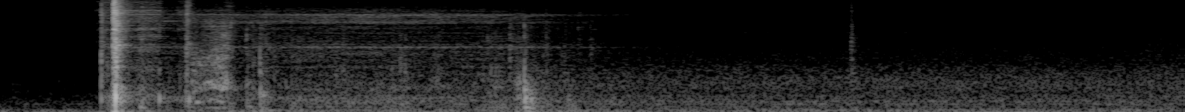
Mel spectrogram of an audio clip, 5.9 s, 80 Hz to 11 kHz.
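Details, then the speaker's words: Van Hool T812 Alizee 2 bus door valve, Bosch 0 481 500 007, rebuilt with the repair kit part, air pressure on: one sharp snap with a short burst of air, a softer second puff, then quiet with no lingering hiss; no leak after repair. "Okay, nothing is leaking out. That's good. And it still works."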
